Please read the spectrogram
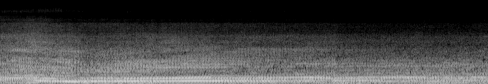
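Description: Motor vehicle engine running steadily and loudly, its pitch dipping briefly about half a second in and then holding steady.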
